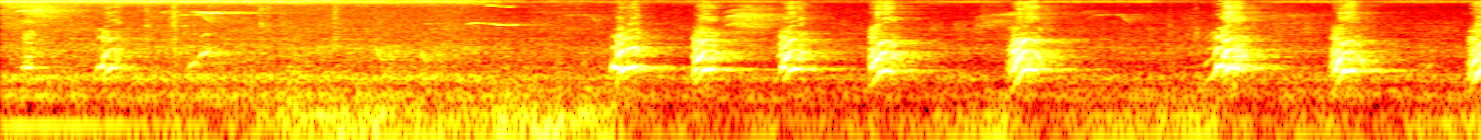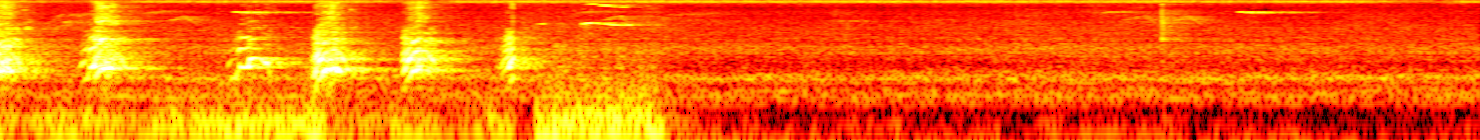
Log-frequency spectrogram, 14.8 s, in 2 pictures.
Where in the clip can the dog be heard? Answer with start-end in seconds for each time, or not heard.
0.1-10.8.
